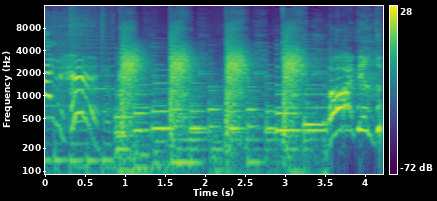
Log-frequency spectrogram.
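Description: A series of four short, hissing whip-crack sound effects, each a half second to a second after the last, laid over action-style background music. There is shouting just at the start and again near the end.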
